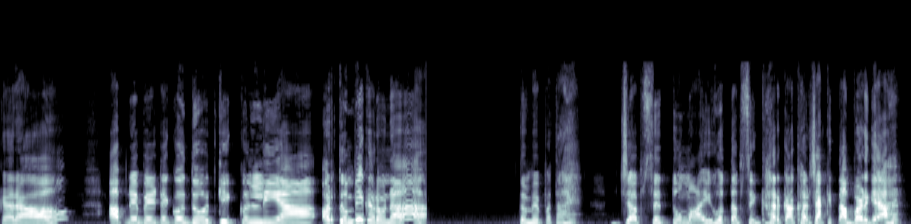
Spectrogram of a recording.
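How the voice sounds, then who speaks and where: A woman's voice: high voice, very animated, unhurried, pushed and bright, exaggerated voice. A woman playing a bitter, suspicious sister-in-law in a story, scolding and sarcastic. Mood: sarcastic, bossy.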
